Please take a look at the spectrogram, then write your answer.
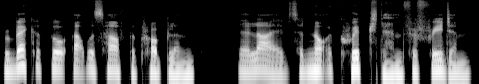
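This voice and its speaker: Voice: mid-range voice, normal speed, darkish tone, no echo, clean studio sound. An audiobook narrator reading scripted fiction in a dramatic storytelling style.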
